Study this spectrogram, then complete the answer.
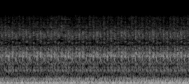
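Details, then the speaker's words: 2011 Tata Vista diesel, 124,000 km, idling: steady rumble with a faint rough whirr on top from the intermediate drive-shaft bearing, whose housing is broken; called a major problem. "இந்த இன்டர்மீடியன்ட்டோட housing பாருங்கள், சுத்தமாக உடஞ்சி போயிட்டுருக்கு. இதனால தான் இது ஒரு noise வருது. இதுதான் இன்ஜினோட ஒரிஜினல் நாய்ஸு."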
